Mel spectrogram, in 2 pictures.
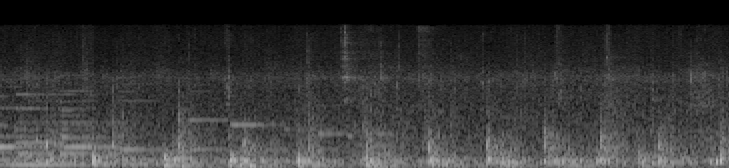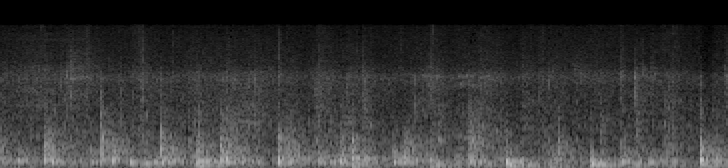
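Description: Piano music fades out in the first second or two, then footsteps of several people walking on a wooden stage floor, irregular knocks two or three a second.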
